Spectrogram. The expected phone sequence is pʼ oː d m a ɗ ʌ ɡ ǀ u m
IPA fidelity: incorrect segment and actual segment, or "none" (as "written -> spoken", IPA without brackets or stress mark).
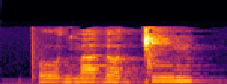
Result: ɡ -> d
